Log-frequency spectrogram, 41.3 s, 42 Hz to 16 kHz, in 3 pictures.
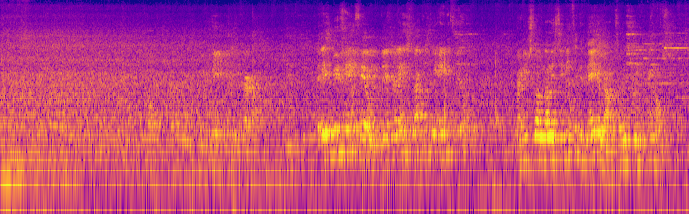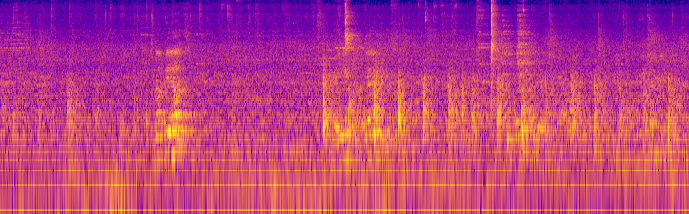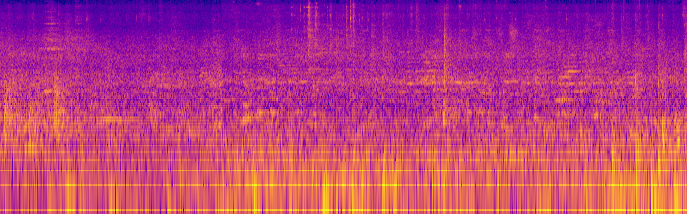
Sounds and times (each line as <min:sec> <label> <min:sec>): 0:03.0 Conversation 0:29.2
